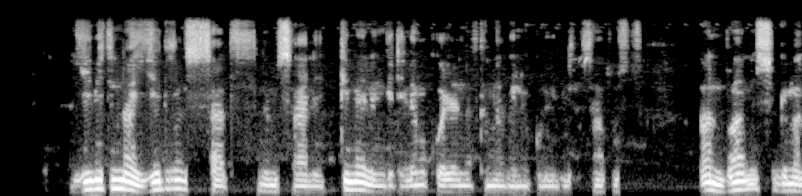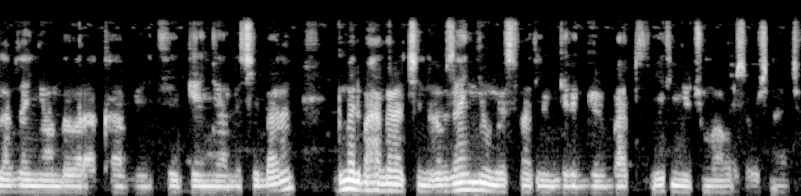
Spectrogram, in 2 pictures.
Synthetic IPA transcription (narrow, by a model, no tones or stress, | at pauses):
jɛβe̞t̪ɨnːajɛd̪ɨɾɨnsɨ̥sat̪ləmɨsale̞ɡ̥ɨməlɨŋɡɨd̪ihləmɨkʼwɔʒənːət̪kʰəmjaɡənəɡuljbet̪ɨ̥sat̪wʊst̪ | ʔand̪uanusɡɨməlaβzaɲːawnbəβəɾakʰːaβbet̪ʰɪɡːəɲːalːəsibːalən | ɡɨməlbəɦaɡəɾat͡ʃːɪnaβzaɲːawnəsɨfat̪jɛmːiɡələɡːəɾɨbːət̪jɛt̪ʰɨɲːot͡ʃːumahβəɾəsəβo̞t͡ʃːnat͡ʃːɛw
